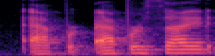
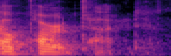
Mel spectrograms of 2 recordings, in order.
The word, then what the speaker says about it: apartheid: the twilight of um, apathide. Apathy, I think is how you say that. And the tumultuous days of freedom that followed. So, yeah. Apartheid. What? That's how you say it.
